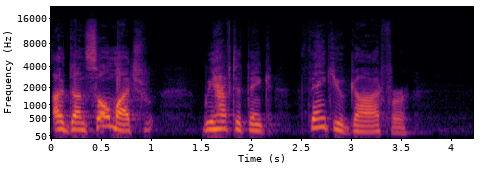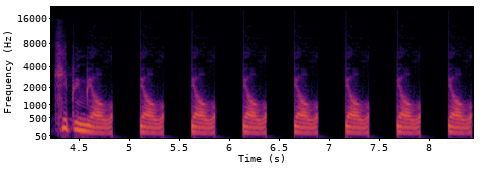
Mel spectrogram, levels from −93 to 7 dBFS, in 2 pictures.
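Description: A stall in the player or stream, likely with each retry replaying its last buffered fragment before running dry, causes a stutter with silent gaps from 4.83 s, just after "keeping me", to the end of the speech. The same 226 ms burst returns seven times at an even 513 ms pace, each followed by about 287 ms of dead digital silence, and whatever speech belonged in that stretch is lost.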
